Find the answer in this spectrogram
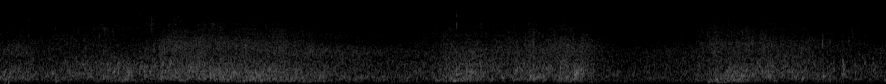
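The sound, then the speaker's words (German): Ocean surf rolls in continuous waves, swelling and receding in a slow rhythm roughly every few seconds, a broad steady wash of water with no voices. “Kannst du die Geräusche der Natur wahrnehmen?”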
